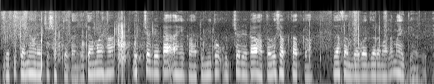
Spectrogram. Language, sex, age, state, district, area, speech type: Marathi, male, 30-45, Maharashtra, Ratnagiri, urban, spontaneous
